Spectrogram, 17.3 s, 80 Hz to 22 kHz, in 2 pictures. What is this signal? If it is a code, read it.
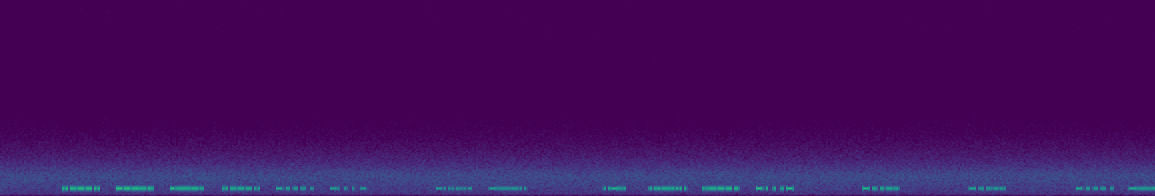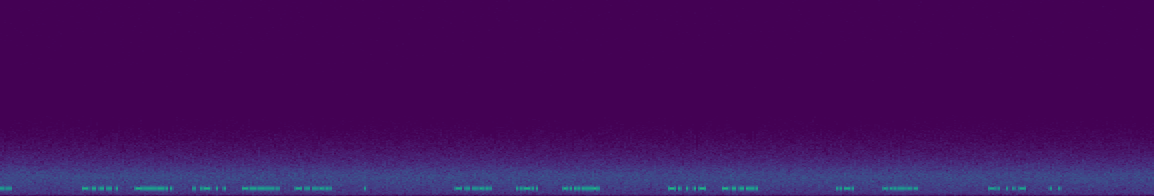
Hellschreiber (Feld-Hell, 122.5 baud), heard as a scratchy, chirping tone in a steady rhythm, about 980 Hz, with radio static and fading. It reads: S56SFU DE IZ3H R R FB PETER. RIG HR 10 W,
